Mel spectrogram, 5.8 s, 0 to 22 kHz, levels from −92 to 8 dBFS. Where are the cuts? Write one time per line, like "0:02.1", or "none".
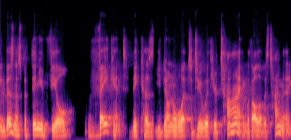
0:03.1

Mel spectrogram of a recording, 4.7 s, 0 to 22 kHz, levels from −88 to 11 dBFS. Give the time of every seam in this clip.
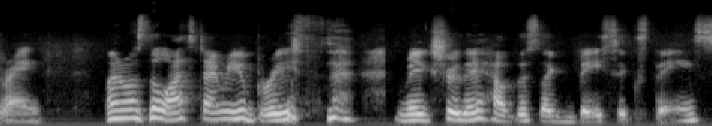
0:02.5

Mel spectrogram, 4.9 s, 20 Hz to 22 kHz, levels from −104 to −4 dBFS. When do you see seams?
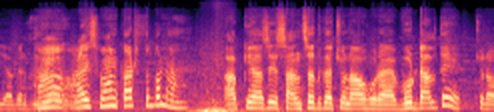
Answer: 0:01.9

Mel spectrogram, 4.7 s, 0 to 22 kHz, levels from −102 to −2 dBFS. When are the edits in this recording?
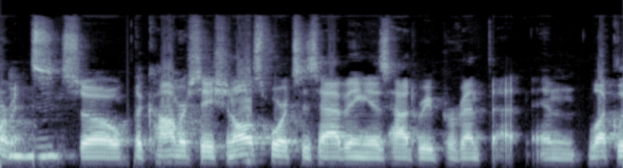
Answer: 0:01.0

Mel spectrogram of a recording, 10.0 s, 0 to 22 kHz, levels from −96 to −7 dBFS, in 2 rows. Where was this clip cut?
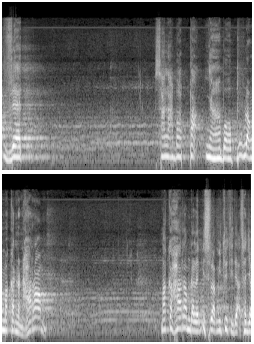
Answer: none

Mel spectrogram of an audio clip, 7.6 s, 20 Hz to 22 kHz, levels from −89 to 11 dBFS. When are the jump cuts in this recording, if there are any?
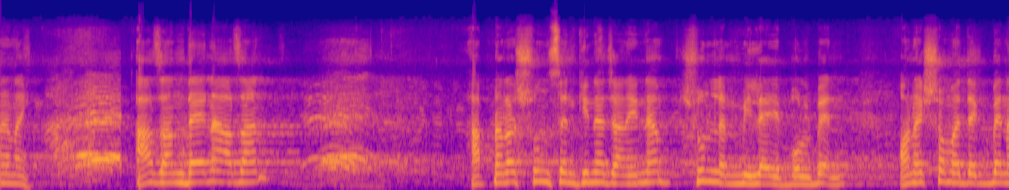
0:00.9

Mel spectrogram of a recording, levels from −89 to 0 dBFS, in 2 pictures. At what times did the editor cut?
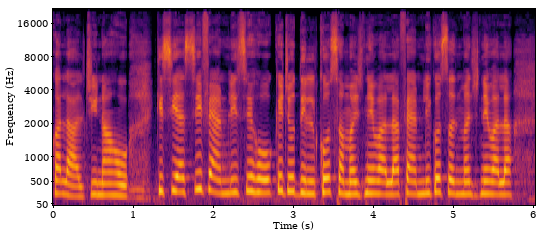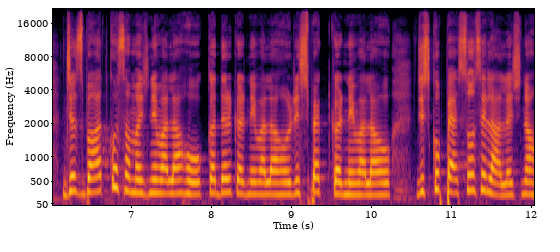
none

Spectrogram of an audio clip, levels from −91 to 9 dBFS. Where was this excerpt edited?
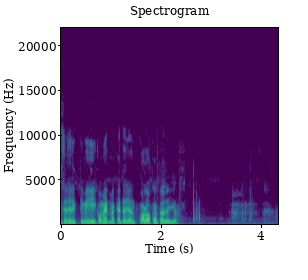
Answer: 0:02.5

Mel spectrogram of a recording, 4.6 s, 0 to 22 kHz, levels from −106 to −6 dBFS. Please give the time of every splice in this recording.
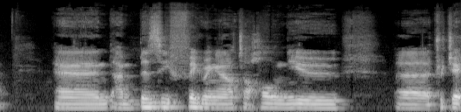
none

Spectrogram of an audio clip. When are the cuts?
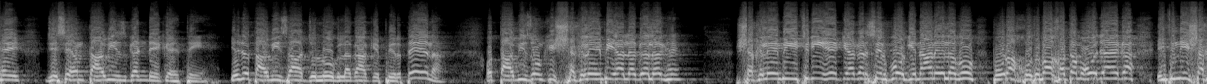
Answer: none

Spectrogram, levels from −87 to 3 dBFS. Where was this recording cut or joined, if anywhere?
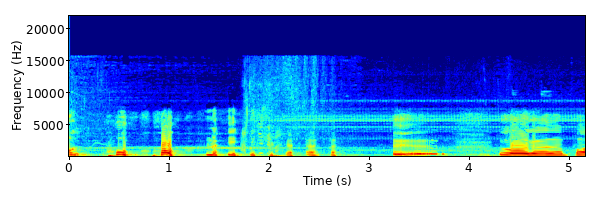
none

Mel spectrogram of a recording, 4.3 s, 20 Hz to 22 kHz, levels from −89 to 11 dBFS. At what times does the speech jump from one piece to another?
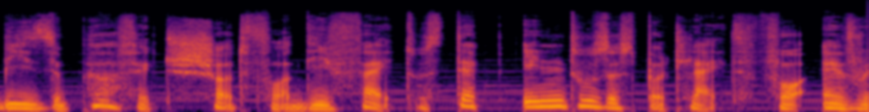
none

